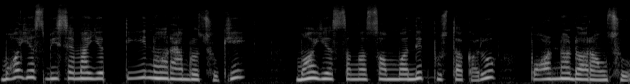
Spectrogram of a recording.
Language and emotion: Nepali, fearful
